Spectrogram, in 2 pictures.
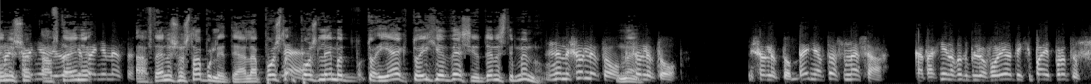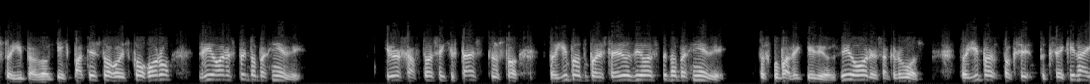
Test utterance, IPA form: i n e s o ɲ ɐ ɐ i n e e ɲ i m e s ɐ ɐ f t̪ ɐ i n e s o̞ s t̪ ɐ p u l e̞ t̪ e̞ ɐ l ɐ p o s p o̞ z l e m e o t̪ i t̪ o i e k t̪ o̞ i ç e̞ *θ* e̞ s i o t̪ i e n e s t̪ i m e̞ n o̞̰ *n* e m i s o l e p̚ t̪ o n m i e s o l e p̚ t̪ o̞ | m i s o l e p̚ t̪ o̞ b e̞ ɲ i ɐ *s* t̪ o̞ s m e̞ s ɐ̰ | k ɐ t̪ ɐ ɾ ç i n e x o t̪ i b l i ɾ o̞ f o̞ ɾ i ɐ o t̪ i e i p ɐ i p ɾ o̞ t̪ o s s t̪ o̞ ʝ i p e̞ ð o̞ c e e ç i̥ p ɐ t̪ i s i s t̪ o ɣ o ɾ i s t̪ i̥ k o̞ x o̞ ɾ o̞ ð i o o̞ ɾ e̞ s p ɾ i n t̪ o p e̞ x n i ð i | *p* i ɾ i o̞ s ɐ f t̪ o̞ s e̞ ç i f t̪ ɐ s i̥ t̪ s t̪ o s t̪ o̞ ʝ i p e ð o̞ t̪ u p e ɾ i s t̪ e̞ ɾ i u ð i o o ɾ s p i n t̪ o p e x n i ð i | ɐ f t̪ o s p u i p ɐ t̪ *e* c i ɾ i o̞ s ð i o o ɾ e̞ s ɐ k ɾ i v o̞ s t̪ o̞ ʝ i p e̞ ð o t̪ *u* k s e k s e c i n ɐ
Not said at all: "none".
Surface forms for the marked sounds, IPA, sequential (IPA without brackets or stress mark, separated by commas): ð, n, f, c, e, o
